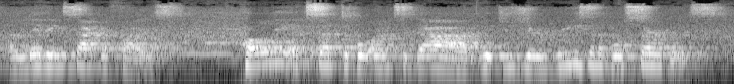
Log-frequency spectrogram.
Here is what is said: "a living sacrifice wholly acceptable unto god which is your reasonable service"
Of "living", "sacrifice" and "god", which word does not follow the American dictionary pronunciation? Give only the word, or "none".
none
